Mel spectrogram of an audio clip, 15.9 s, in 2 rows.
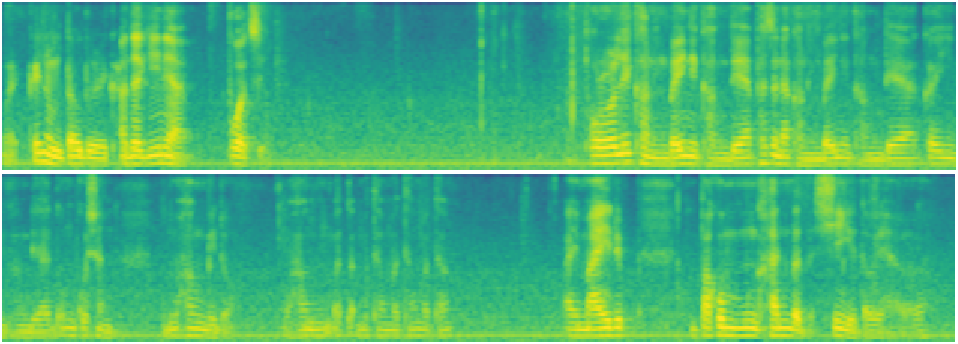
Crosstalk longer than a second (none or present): none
